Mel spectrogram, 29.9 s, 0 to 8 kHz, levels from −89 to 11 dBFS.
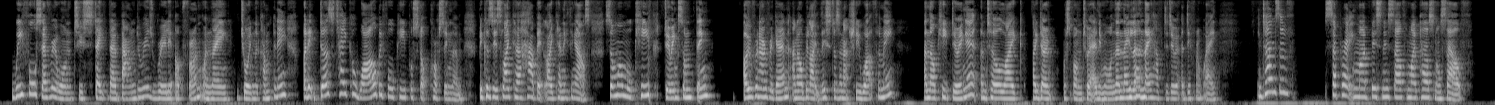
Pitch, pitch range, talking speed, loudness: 210 Hz, 190-240 Hz, 175 wpm, -20 LUFS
